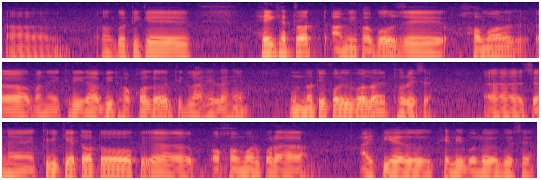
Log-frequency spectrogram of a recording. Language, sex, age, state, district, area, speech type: Assamese, male, 30-45, Assam, Kamrup Metropolitan, urban, spontaneous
